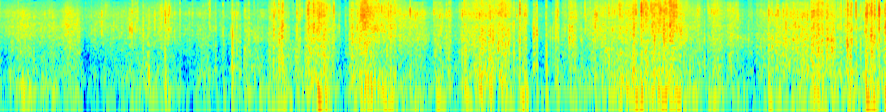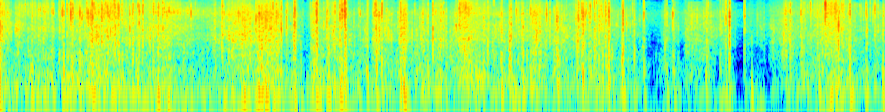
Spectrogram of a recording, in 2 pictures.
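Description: A soft, stuffed cream sequin throw pillow is hugged close to the mic and scratched with fingertips and nails. It makes a steady, dense crackling and rustling, like rain on a surface, over a low, muffled rumble. Brighter swells of sequin scratching rise and fall throughout.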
